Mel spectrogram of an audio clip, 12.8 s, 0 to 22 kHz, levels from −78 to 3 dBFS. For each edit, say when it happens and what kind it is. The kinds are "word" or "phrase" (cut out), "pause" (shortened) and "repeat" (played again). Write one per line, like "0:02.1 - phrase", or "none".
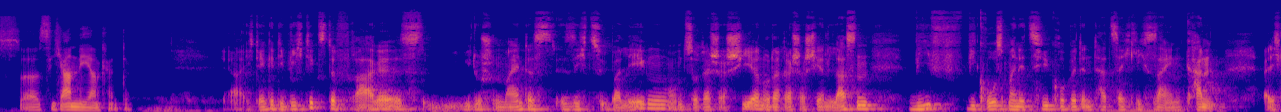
none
